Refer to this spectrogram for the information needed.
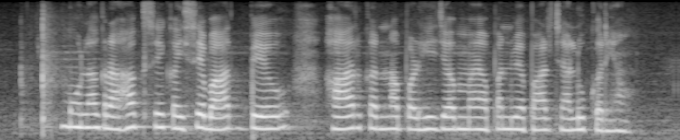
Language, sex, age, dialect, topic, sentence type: Chhattisgarhi, female, 31-35, Central, agriculture, question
